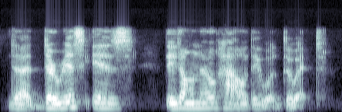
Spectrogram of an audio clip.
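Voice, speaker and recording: A woman speaks at a fairly slow pace with a Quebec accent. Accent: French-Canadian accent in English. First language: French. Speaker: regulatory board member. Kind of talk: questioning at a hearing. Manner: halting.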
